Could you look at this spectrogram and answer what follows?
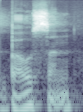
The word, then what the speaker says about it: boatswain: Isn't that how you say the word that's spelled like boatswain? – Oh. – That's a real thing. – I know boatswain. I thought you just said boatswain, though. – Yeah, I heard it pronounced as bosun.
